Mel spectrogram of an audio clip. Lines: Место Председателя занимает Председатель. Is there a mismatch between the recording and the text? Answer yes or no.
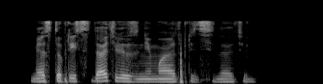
no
